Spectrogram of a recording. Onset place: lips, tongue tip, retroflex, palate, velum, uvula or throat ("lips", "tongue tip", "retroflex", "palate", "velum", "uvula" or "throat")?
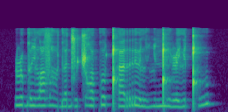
retroflex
